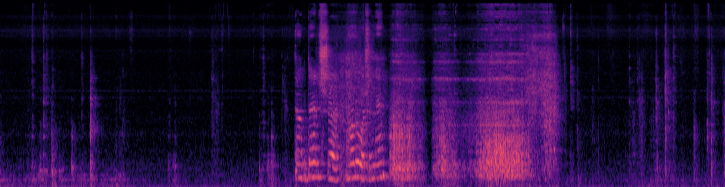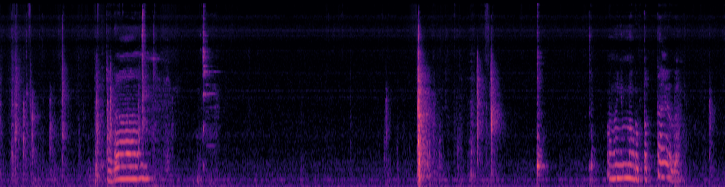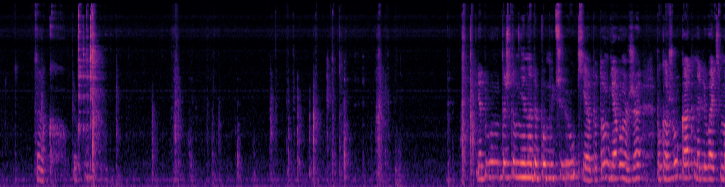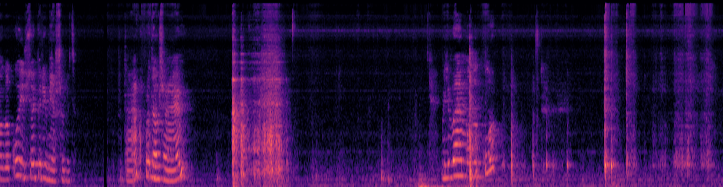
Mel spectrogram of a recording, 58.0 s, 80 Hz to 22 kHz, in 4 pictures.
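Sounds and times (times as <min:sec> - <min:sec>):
rustling and scraping: 0:06.5 - 0:11.6, 0:56.0 - 0:57.9.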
